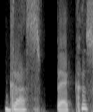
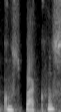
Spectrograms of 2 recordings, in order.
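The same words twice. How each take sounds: First: The name is said with an English pronunciation. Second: The name is said with a German pronunciation. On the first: This is the singer's original American form of the name. "auch ein bisschen englisch angehaucht, weil der Sänger ja Amerikaner ist" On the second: This is how the name is commonly known locally. "ist er so bei uns bekannt"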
